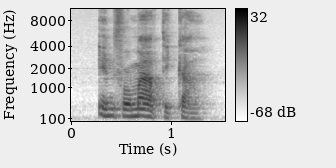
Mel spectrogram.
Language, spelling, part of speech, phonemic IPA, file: Dutch, informatica, noun, /ˌɪɱfɔrˈmatiˌka/, Nl-informatica.ogg
- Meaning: the discipline computer science, information science, informatics, study of computers and computing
